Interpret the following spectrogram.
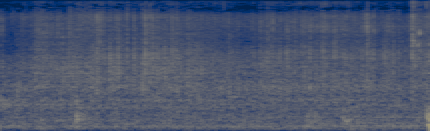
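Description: Food sizzling steadily in a hot pan, with a fine crackle.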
